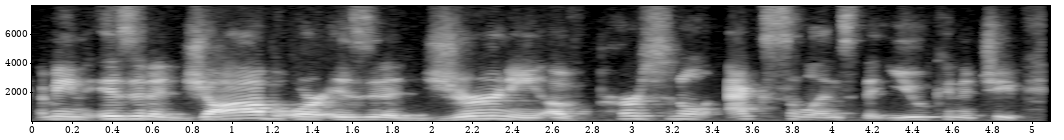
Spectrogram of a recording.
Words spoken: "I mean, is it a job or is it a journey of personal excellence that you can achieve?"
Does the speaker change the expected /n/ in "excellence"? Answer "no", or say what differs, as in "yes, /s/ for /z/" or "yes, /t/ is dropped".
no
